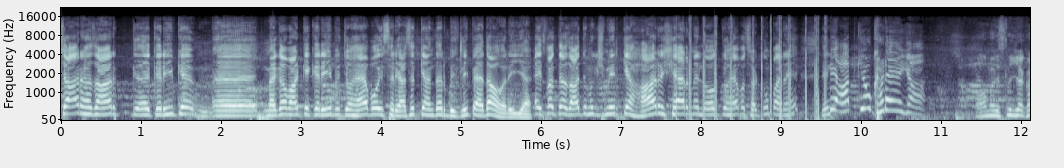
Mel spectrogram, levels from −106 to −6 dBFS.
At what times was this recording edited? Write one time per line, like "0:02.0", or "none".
0:06.0
0:09.6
